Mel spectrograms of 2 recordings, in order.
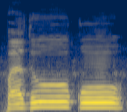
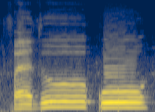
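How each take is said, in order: The two takes are said the same way.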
